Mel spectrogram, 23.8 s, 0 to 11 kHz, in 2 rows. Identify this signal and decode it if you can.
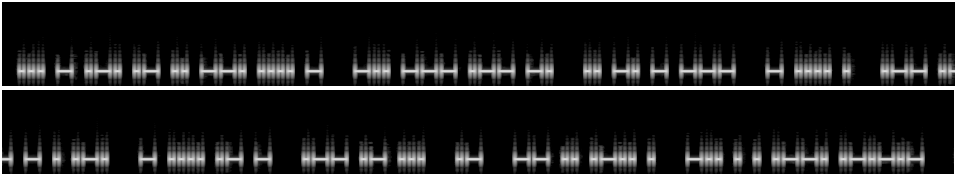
Morse code, heard as a keyed tone, about 20 wpm, 600 Hz. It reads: STRAIGHT DOWN INTO THE WATER THAT WAS A MILE DEEP.
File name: the old man and the sea / the old man and the sea part 1 20wpm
